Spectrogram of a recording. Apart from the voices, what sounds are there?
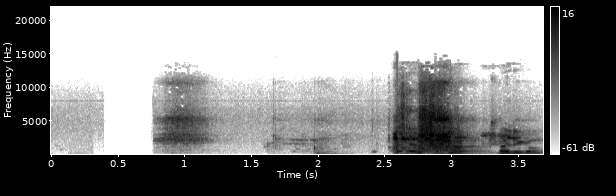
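sneeze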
